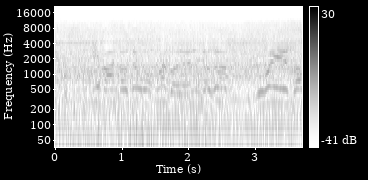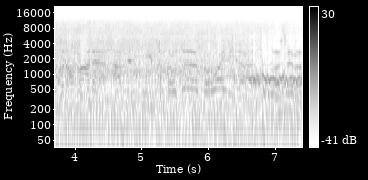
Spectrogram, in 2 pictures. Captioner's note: Mandarin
